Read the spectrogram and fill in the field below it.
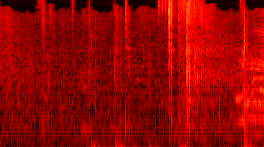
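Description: A racket strikes a shuttlecock with sharp smacks.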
